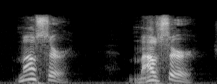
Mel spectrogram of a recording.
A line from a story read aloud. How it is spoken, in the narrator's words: she cried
